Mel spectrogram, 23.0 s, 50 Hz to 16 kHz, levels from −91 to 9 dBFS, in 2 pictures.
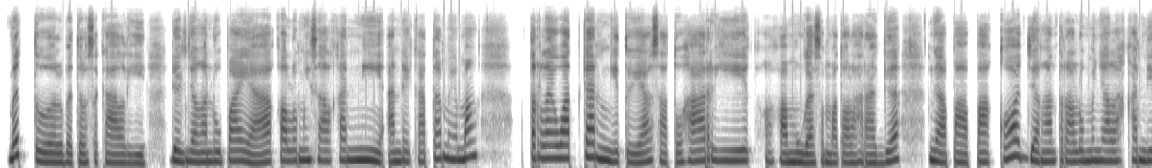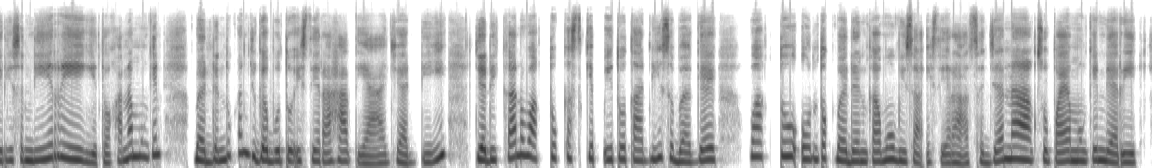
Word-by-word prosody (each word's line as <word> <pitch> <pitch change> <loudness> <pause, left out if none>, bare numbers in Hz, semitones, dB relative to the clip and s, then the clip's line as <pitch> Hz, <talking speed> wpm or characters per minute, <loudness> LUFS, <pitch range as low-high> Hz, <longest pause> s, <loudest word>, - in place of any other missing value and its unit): Betul, 220 - +1
betul 190 0 -2
sekali. 185 -3 -2 0.2
Dan 220 -4 +2
jangan 205 -1 0
lupa 215 +2 -1
ya 195 0 0
kalau 225 0 -3
misalkan 235 0 +1
nih 230 -4 +4
andaikata 205 +5 -3
memang 280 +2 +2 0.5
terlewatkan 280 +2 +2 0.2
gitu 205 -2 -3
ya 195 +3 0
1 200 -3 -1
hari 225 +1 -1 0.2
ka 200 - -8
kamu 200 0 +3
nggak 185 0 +3
sempat 195 -2 -2
olahraga 185 +4 -1 0.3
nggak 205 -4 +3
papa 200 +1 -2
kok. 295 +9 +1
Jangan 215 -3 0
terlalu 215 -1 -2
menyalahkan 220 +1 -1
diri 225 0 +1
sendiri, 245 0 +3
gitu. 185 0 -3
Karena 220 +9 -1
mungkin 315 +3 +1 0.3
badan 235 0 +3
tuh 325 - -6
kan 395 - -2
juga 255 -6 +4
butuh 220 +1 0
istirahat 215 -1 -2
ya. 170 0 -3
Jadi, 195 - 0 0.3
jadikan 250 +6 +3
waktu 300 -2 -1
ke-skip 280 -1 0
itu 250 +1 -1
tadi 235 +2 -1
sebagai 230 -3 +1 0.3
waktu 315 +1 -1 0.2
untuk 260 +1 -2
badan 210 -3 +1
kamu 225 +4 +1
bisa 205 -4 +2
istirahat 185 -2 -4
sejenak. 235 +5 +2
Supaya 220 -1 +1
mungkin 225 +1 +2
dari, 190 -1 0
220 Hz, 150 wpm, -22 LUFS, 200-250 Hz, 0.5 s, nih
